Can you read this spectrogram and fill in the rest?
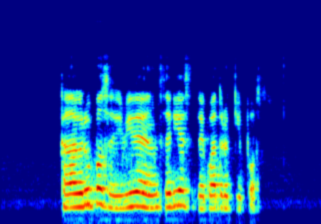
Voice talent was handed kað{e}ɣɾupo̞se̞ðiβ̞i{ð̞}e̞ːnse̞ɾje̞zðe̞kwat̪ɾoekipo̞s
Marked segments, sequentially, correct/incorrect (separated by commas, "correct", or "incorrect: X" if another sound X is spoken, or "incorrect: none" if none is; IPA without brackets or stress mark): incorrect: a, correct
